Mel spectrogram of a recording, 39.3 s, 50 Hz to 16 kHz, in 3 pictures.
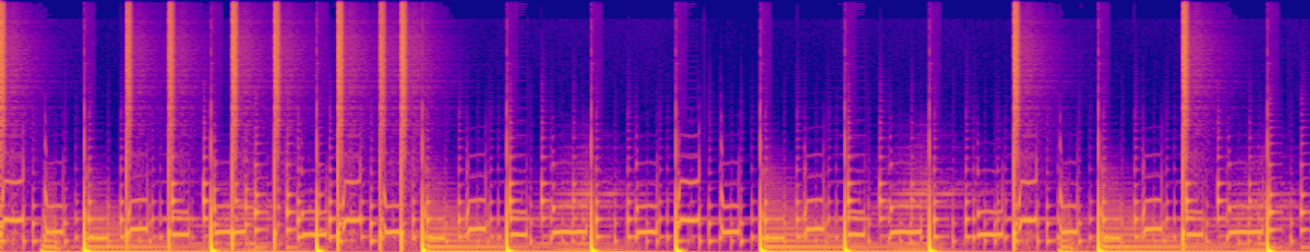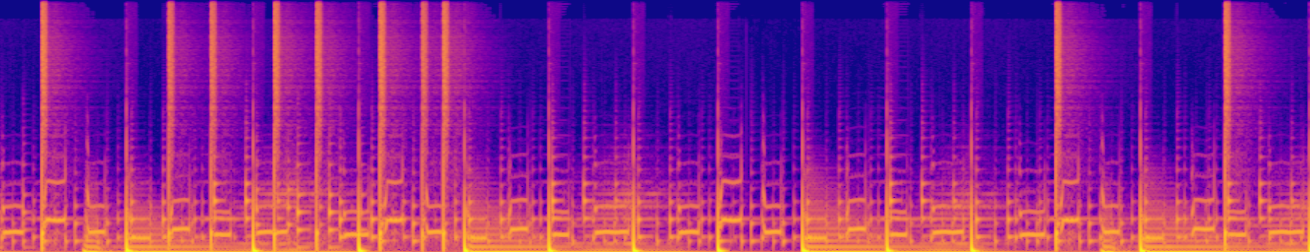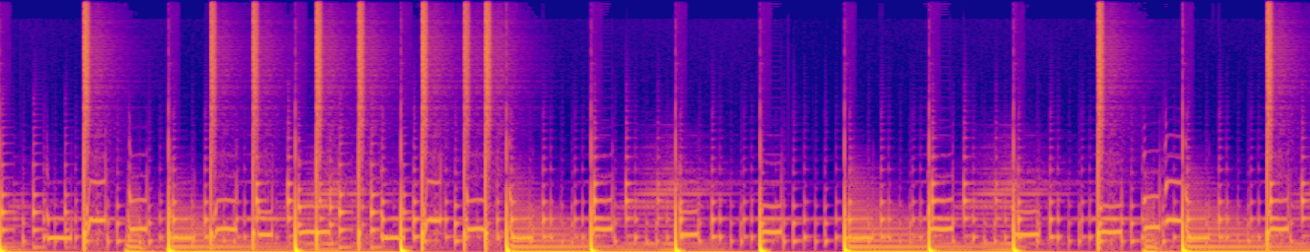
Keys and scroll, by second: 15.4 KP_0, 15.6 Tab, 16.1 KP_2, 16.2 Tab, 17.1 Tab, 17.3 typing, 17.5 Tab, 26.0 KP_Add, 28.6 KP_Subtract, 30.4 space.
